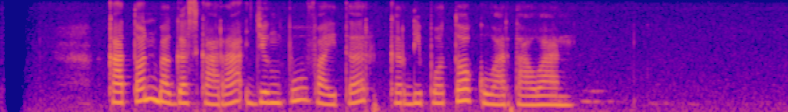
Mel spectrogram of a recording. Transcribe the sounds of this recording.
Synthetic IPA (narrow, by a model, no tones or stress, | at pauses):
kat̪ɔnbaɡaskaɾaʔd͡ʒɨŋpufait̪ərkɨrdipɔt̪ɔkuwart̪awan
